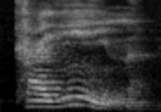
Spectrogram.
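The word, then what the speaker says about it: קין: Vav uh and she conceived and gave birth to cayenne is the way it's pronounced in the Hebrew. Uh it's a kof yod final noon kain.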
